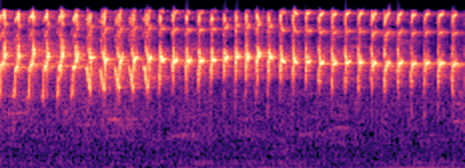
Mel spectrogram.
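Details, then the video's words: Lovebird ngekek song, used to provoke other lovebirds into singing: a fast, continuous chatter of high scratchy notes, about eight per second, running steadily throughout without pause. "COBA CARA INI MEMANCING BURUNG LOVEBIRD, PASTI BUNYI MENDENGAR VIDEO INI.. LOVEBIRD SINGING"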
